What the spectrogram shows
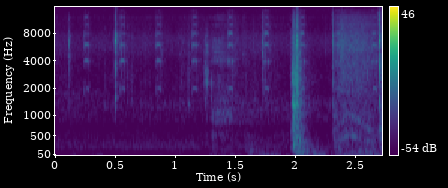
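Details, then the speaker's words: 2000 Ford F250 Super Duty power window motor fed 12 volts directly; short electric whir with clunks as glass starts and stops, window moves up and down, showing switches and motor are good. "I have up and down control on the window just by giving power there so what does that tell me that tells me that the switches are good the motor is good"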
